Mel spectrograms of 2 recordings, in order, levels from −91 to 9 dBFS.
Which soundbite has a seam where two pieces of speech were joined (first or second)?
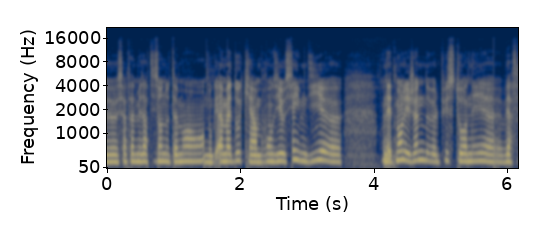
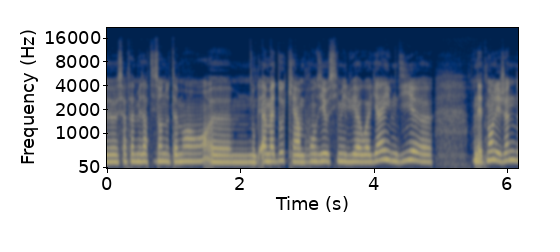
first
